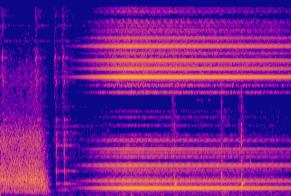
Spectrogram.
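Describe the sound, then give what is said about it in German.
A brief noisy whoosh gives way to a loud, steady electronic hum with layered tones and a few quick blips, like a hovering UFO enemy, a flying pyramid, in a video game. No one speaks. “Oh Gott, UFO.”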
